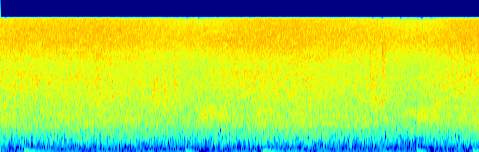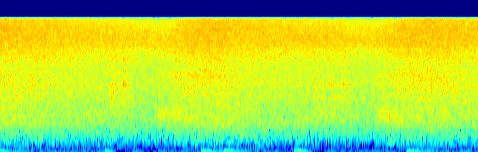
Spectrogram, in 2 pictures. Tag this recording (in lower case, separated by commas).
pink noise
